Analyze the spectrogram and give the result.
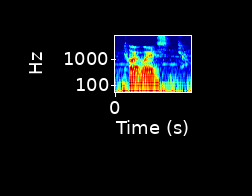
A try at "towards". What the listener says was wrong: I mean, like, there's no R.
